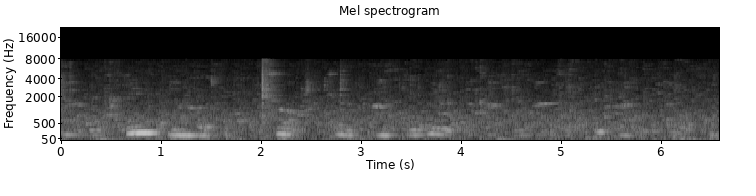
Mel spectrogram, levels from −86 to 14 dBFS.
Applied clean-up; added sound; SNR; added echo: classical method WPE with log-MMSE.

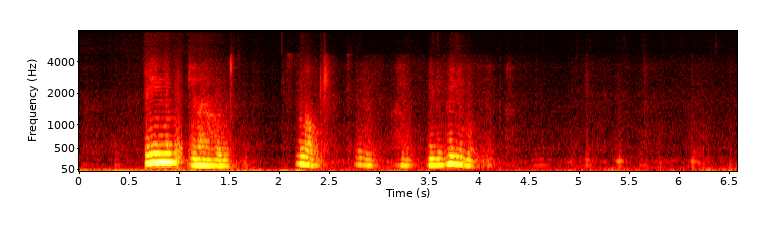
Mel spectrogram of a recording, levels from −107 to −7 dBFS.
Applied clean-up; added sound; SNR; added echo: neural mask model DeepFilterNet 3.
